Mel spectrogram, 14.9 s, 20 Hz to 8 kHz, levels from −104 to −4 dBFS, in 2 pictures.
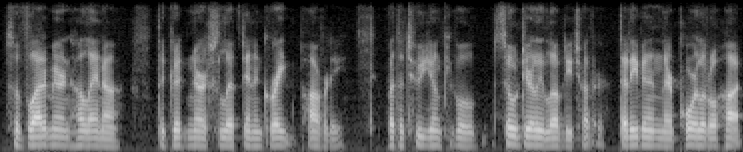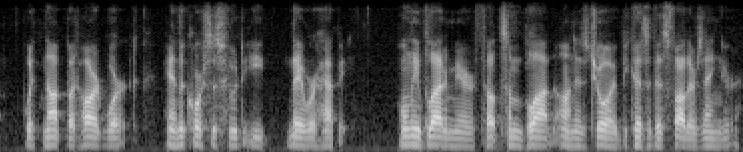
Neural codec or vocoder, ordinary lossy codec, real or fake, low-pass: autoencoder, 48 kHz, 128 numbers a frame, DAC-VAE, trained on Japanese speech; Opus, 24 kbps; fake; 7.2 kHz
